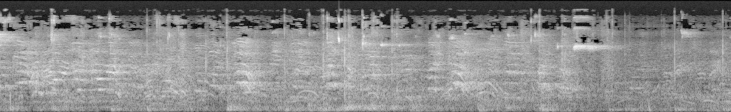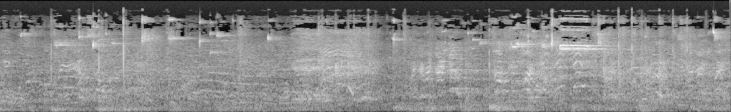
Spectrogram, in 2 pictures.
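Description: Basketball dribbled on a hardwood gym floor, with repeated bounces under the indistinct voices of players and spectators in the gym.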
